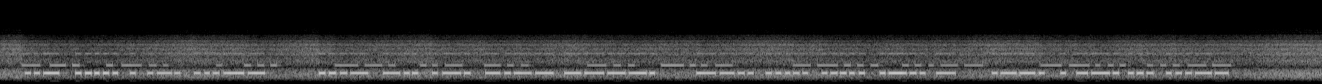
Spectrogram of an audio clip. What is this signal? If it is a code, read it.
Morse code, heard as two keyed tones, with heavy radio static. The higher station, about 18 wpm, 900 Hz: GL ES GUD DX 73 73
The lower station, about 26 wpm, 530 Hz: U5ER3 VDRY9 Z55LT PEGS3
